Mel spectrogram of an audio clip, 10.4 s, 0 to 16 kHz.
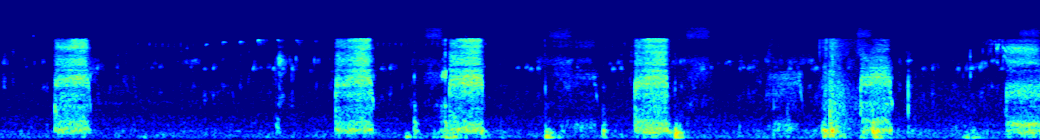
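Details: Owl at 11:26 pm on 23 April 2018, venturing onto the porch; repeated harsh hissing bursts every one to two seconds, mixed with short clicks and scraping noises.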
